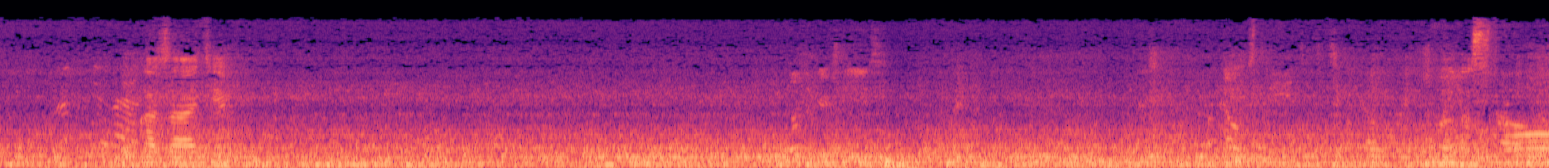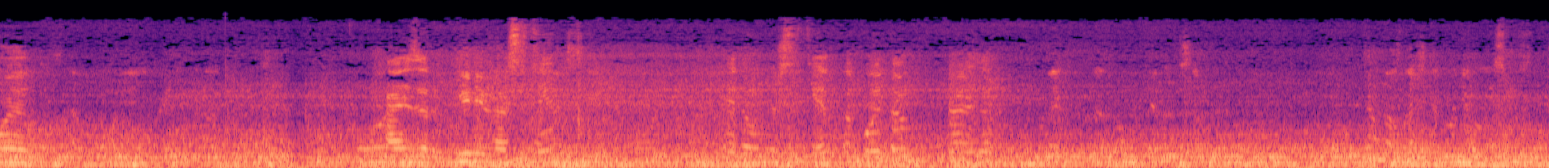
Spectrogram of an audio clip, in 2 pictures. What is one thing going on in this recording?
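Tyres rumble steadily on a highway from inside a moving car.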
